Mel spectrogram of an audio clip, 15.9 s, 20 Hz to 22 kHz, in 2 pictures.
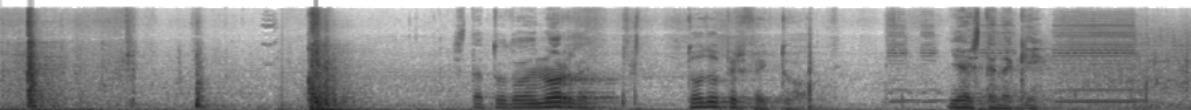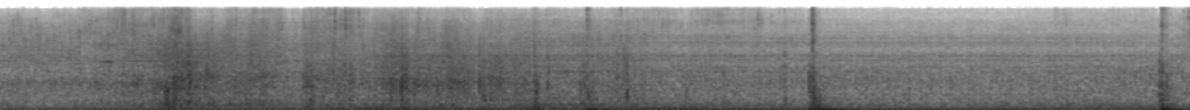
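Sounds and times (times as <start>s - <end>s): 
sharp clunks and thumps: 0.0s - 2.6s, 11.4s - 12.3s, 13.2s - 13.6s, 15.6s - 15.8s
vehicle engines rumbling: 0.0s - 15.8s
speech: 3.1s - 5.5s, 6.3s - 7.2s.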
